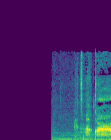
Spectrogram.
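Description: About a second of dead silence, then a television's film soundtrack cuts in abruptly at low level: faint voices over a steady hum, with a couple of sharp clicks.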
